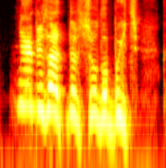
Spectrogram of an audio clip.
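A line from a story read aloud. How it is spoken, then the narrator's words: Shouting. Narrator (Russian): кричал Ляпис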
